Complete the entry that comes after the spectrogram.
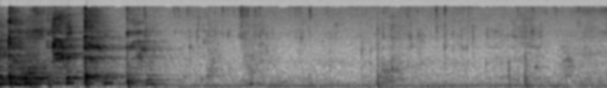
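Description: A pained voice and coughing trail off in the first second and a half, then quiet chewing of chicken wings: faint wet clicks and smacks of mouths working on meat and bone, over a faint steady low hum.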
